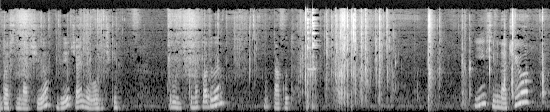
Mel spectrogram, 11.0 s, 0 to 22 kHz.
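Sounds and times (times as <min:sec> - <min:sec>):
plastic bag crinkling: 0:00.0 - 0:02.4, 0:03.4 - 0:08.9.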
